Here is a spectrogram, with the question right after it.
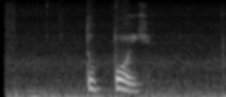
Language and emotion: Russian, angry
